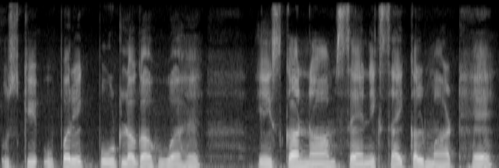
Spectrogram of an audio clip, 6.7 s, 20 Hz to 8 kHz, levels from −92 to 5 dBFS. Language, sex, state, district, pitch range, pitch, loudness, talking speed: Hindi, female, Gujarat, Valsad, 150-170 Hz, 155 Hz, -20 LUFS, 115 wpm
